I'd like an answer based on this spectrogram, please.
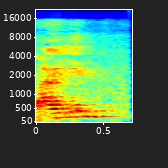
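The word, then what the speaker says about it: ptyalin: टाइलिन, ये silent होता है, उसको टाइलिन बोलते हैं, और लाइसोजाइम।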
